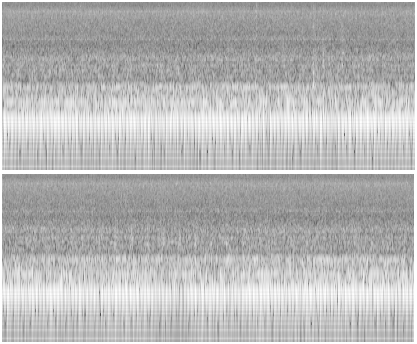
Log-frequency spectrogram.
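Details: Seat Leon Cupra petrol engine idling with a steady low hum while a light ticking comes and goes, seemingly from inside the cabin; cause unknown.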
